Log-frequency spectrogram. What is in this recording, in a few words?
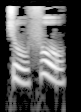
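"主妇", Mandarin Chinese; chinese flashcards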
